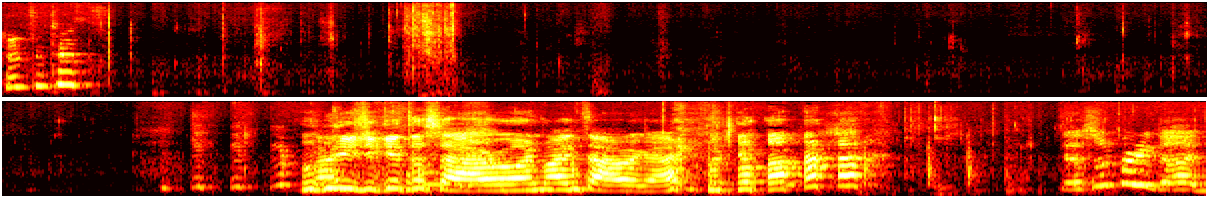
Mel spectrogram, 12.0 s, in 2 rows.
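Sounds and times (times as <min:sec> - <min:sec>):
chewing clicks: 0:03.5 - 0:06.6.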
